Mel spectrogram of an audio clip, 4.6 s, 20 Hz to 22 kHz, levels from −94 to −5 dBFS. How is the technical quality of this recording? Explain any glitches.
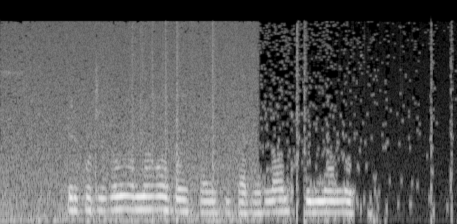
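The second half of the recording is damaged by overdone noise removal, while the room noise sits about 10 dB under the speech. From 2.58 s, right after "aifaidika te", to the end, a noise reducer set far too aggressively silences any frequency band near its noise estimate. The background collapses into near silence with twinkling specks. Unlike codec artefacts, the damage tracks the noise floor, not the bitrate.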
